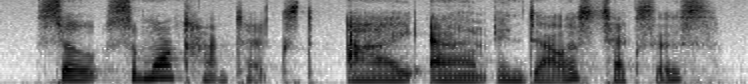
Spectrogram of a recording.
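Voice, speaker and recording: On a very clean recording with a silent background, a soft-spoken woman at medium pitch talks at a fairly slow pace with ordinary pitch variation. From Trinidad and Tobago. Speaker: podcast host. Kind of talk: casual monologue. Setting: studio.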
